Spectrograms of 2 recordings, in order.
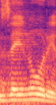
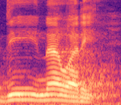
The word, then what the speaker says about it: Dinawari: Dal kecian zal de n diapung dek goyok dek apa con zal jadi jadi zain nuri bacanya bukan zainuri dan bukan dainuri tapi dinawari di nawari nam seperti yang disebutkan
